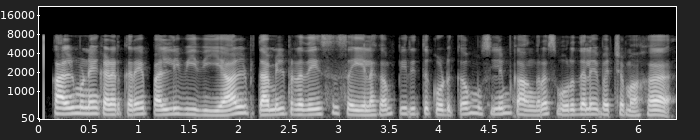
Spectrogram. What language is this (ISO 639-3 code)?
tam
